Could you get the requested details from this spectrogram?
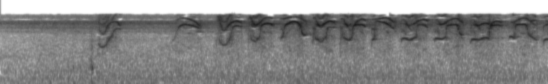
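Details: Song of the blue-gray tanager, meant for training caged birds: after a lone squeaky note, a rapid string of high twisting whistles runs on for over three seconds at about three notes per second.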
